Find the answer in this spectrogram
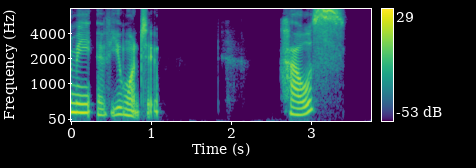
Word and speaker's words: Haus: Well, the letter combination AU in German sounds like Au in cow.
